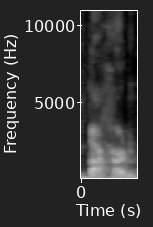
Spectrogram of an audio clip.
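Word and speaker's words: Bacardi: Um, finding out the proper way to pronounce Bicardi is Bakard.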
